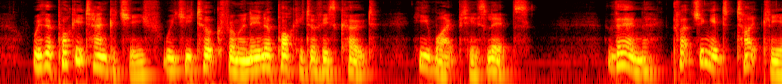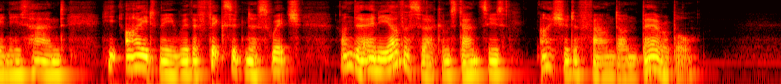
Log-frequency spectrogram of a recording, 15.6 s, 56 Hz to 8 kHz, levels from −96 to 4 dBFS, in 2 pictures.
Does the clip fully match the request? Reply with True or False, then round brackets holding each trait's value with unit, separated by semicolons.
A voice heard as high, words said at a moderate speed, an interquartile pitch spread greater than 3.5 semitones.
False (115 Hz; 155 wpm; 5.0 semitones)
